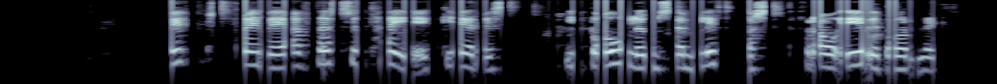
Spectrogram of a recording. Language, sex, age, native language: Icelandic, female, 30-39, Icelandic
